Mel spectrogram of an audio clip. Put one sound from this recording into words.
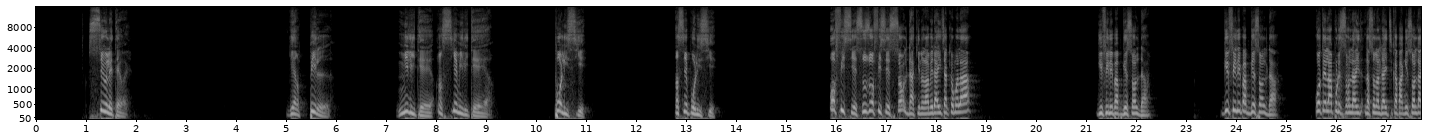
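A man speaks close into a microphone in short bursts with pauses.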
